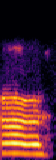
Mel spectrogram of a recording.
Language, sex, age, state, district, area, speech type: Punjabi, male, 18-30, Punjab, Barnala, rural, conversation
